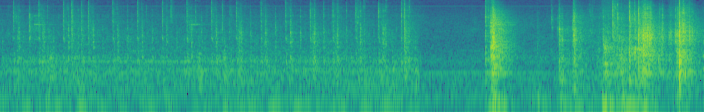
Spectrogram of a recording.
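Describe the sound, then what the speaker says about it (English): A sewing machine runs a steady stitch along the edge of a hammock bug net, a continuous mechanical patter that turns more uneven and louder toward the end with a few sharp bursts. "Drop your presser foot down. And we'll just sew along one side."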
